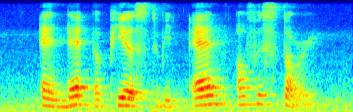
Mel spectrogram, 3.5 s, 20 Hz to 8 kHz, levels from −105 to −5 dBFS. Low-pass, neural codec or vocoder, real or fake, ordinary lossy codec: 7.2 kHz; none; real; none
